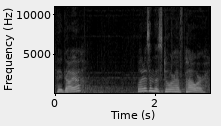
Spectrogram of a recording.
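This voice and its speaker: A woman's voice: fairly high pitch, expressive, measured pace. A woman playing a determined young female adventurer in a video game, talking in a direct, informal, understated way. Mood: calling out. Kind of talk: scripted video game dialogue. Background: music.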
